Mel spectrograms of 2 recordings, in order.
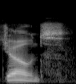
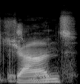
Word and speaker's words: Johns: it was Jones. I thought it was Van Jones or No, something. it's Johns, but it's not spelled like John. It's spelled like Jahn, John, Oh. with an S.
